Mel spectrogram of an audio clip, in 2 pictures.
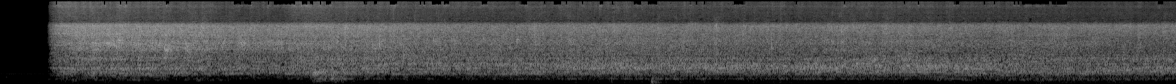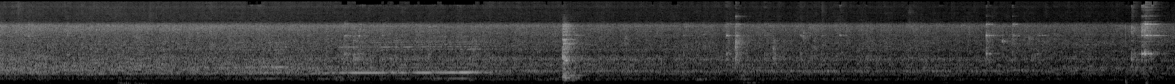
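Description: Onion, garlic and ginger paste hisses steadily in a hot pan, a loud broad sizzle that fades gradually over time, with a few light clinks of a utensil near the end.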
